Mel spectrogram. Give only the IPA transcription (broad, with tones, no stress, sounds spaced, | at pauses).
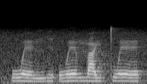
w e˨˩ ŋ i˨ ʔ w e˧ m a˧ j t̪ w e˧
